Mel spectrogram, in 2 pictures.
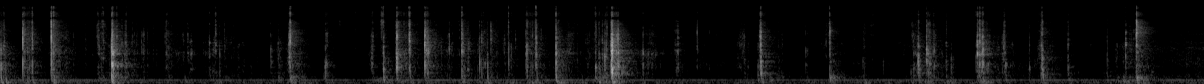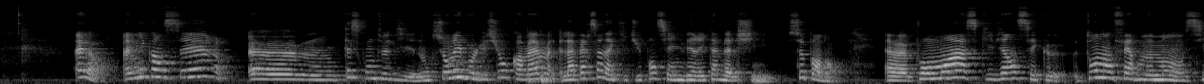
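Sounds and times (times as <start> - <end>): card slaps: 0.0 - 6.8, 7.4 - 11.6
cards being shuffled: 0.0 - 11.6.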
